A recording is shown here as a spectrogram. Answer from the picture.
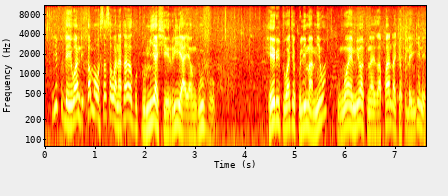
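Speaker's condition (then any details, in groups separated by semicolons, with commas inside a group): No condition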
